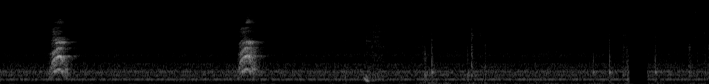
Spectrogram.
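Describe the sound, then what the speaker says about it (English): Dog barking in the background indoors, two distinct barks a couple of seconds apart, then a faint yip, heard at moderate distance over a low steady hum. "I had a retarded dog barking in the background"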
